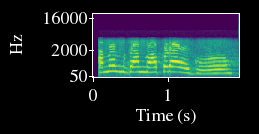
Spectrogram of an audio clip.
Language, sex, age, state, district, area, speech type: Odia, female, 18-30, Odisha, Nuapada, urban, conversation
